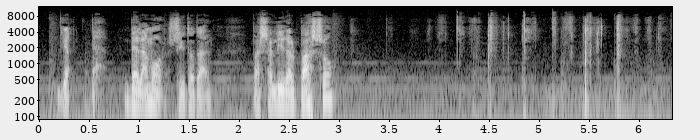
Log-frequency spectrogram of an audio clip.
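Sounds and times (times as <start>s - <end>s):
speech: 0.2s - 3.1s
deck of tarot cards being shuffled: 3.5s - 6.3s.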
